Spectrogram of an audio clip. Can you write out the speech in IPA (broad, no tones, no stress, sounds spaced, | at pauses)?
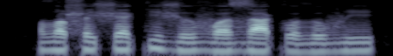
ðˤ ʌ ʂ i ʃ ɛ k i ʒ ɯ v ʌ z a k o ð u v i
